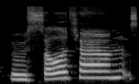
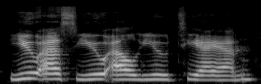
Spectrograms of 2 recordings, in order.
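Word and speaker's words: Usulután: And Brett saying it's a small 3-bedroom, 2-bath house in, I'm going to butcher how you pronounce this, but Usulatan, El Salvador. Let me see it. Oh, sorry. It's Usulutan.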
